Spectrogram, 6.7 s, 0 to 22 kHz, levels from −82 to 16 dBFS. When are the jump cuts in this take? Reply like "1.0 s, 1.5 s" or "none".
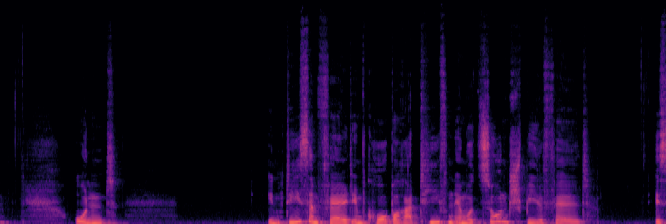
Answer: none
